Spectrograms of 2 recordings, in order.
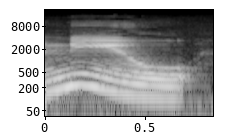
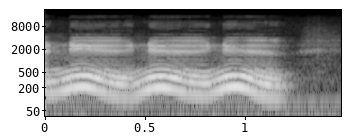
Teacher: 英国人强烈的有个耶的声音，就是 new，美国人觉得转圈儿费劲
